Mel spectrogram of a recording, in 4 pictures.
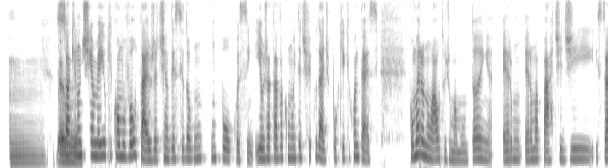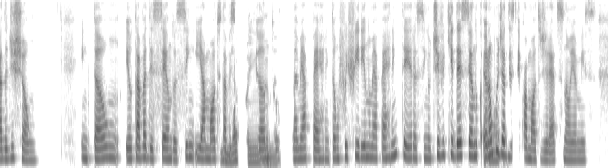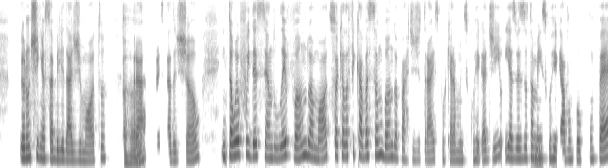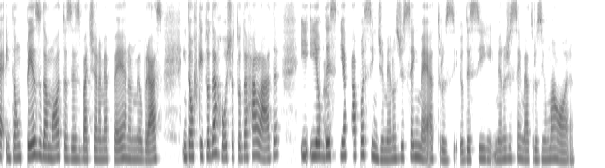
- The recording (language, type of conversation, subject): Portuguese, podcast, Quais dicas você daria para viajar sozinho com segurança?
- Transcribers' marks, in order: tapping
